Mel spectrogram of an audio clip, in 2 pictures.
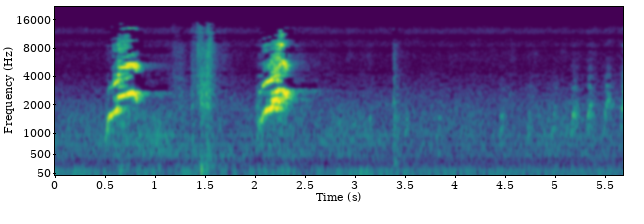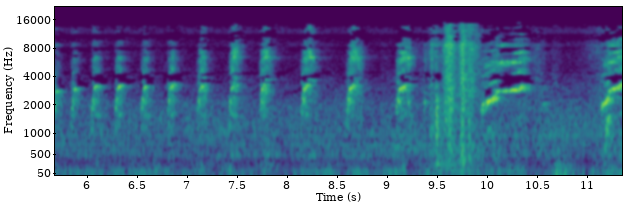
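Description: Two loud, sharply rising whistled calls from a Himalayan monal, followed by a run of quicker, softer high notes over a low steady hum.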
